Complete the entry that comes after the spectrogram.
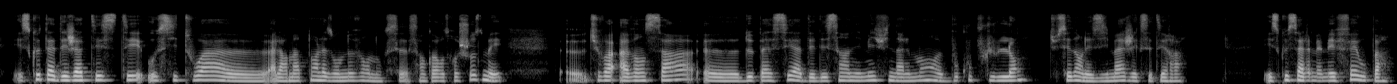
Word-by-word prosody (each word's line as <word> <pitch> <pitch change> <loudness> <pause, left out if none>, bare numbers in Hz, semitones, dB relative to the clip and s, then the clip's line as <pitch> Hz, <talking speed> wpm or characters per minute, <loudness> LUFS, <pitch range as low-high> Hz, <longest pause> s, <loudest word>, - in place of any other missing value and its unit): Est-ce - - -1
que 230 - +2
tu 225 - +1
as - - +7
déjà 190 0 +6
testé 200 +1 0
aussi 195 +1 -1
toi, 200 -1 +2
heu, 155 -2 +1
alors 165 0 +2
maintenant 170 +3 -1
elles 180 -3 +1
ont 165 - +1
9 175 +1 -2
ans, 170 - -2
donc, 150 -1 -6
c'est - - -5
c'est - - -10
encore 165 +1 -1
autre 165 +1 -5
chose, 220 +5 -1
mais, 165 -4 +2 0.6
heu, - - -3
tu - - -4
vois 190 - +4
avant 180 +1 +2
ça, 200 +4 0
heu, 160 -1 +2
de 180 +3 +1
passer 175 +3 -1
à 180 -3 +3
des 165 -1 -1
dessins 165 +3 -1
animés 180 +2 0
finalement 180 -1 -2
beaucoup 175 +5 -9
plus 180 -2 -2
lents, 185 +3 +2 0.2
tu - - -11
sais 185 - +1
dans 190 -1 +2
les 155 -1 0
images 175 +1 0
et 165 - -1
cetera. 160 0 -3 0.8
Est-ce 165 - -1
que 200 - +1
ça 195 0 +4
a - - +3
le 180 - -3
même 170 0 -4
effet 175 +5 +1
ou 190 - +1
pas? 165 -3 -1
175 Hz, 230 wpm, -23 LUFS, 165-195 Hz, 0.8 s, as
